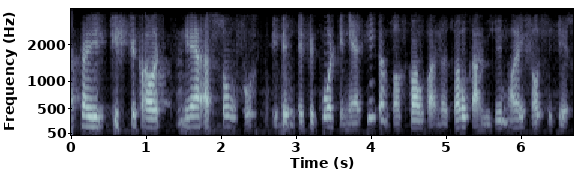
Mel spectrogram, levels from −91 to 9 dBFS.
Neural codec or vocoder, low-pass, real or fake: codec, 16 kHz in and 24 kHz out, 0.6 kbps, FireRedTTS-2 codec; 3.6 kHz; fake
